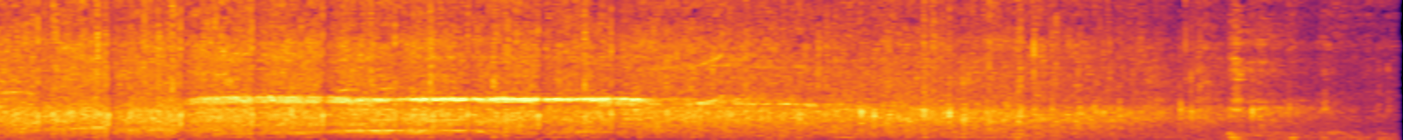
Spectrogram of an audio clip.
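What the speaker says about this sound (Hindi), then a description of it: "एक बारी जोरदार तालियां दीपक जी के लिए।" An award-function audience in Delhi gives loud, sustained applause for Deepak, a dense roar of clapping that holds steady and then slowly tapers off near the end.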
